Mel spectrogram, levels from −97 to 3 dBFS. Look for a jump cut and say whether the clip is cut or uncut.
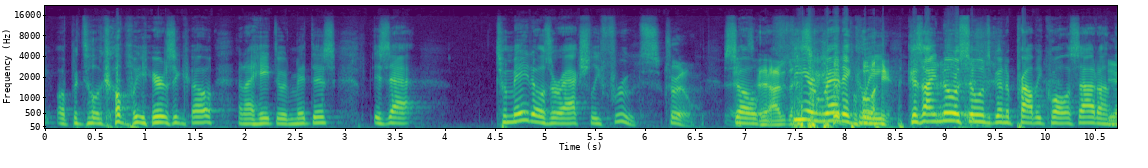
uncut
